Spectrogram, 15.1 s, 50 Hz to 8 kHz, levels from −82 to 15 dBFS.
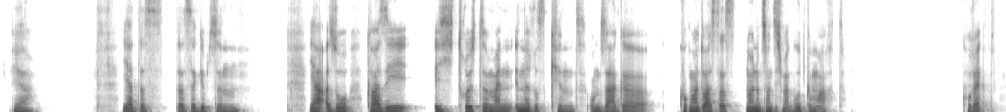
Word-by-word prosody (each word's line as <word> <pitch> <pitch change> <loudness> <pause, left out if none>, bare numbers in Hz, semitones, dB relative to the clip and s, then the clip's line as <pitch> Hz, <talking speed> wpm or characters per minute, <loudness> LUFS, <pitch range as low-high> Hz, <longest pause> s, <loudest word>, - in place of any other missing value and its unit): Ja. 190 -4 -3 1.3
Ja, 210 0 +3
das 200 0 -5 0.2
das 200 0 -2
ergibt 205 0 0
Sinn. 195 -1 -4 1.0
Ja, 205 -2 +5
also 210 +1 +2 0.2
quasi 215 - +3 0.3
ich 215 0 0
tröste 225 -2 +2
mein 190 0 +2
inneres 200 -2 +2
Kind 180 -3 -5
und 185 -1 -1
sage: 185 0 -1 0.4
„Guck 205 0 -2
mal, 205 -1 +6
du 195 - +4
hast 200 0 +3
das 185 0 -1
29 205 -1 +3
Mal 180 -2 -1
gut 200 +2 0
gemacht.“ 185 - -6 1.8
Korrekt? 200 +4 -3
200 Hz, 105 wpm, -22 LUFS, 190-210 Hz, 1.8 s, mal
